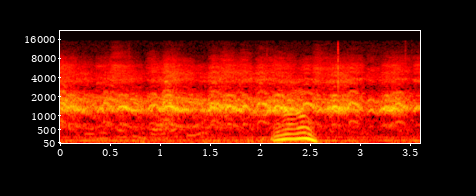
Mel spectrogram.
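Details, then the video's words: Neighborhood crows hold a loud morning gathering in a Sudbury backyard: constant harsh cawing from a large group fills the background while a man speaks briefly over the din. "Crow convention in Sudbury"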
